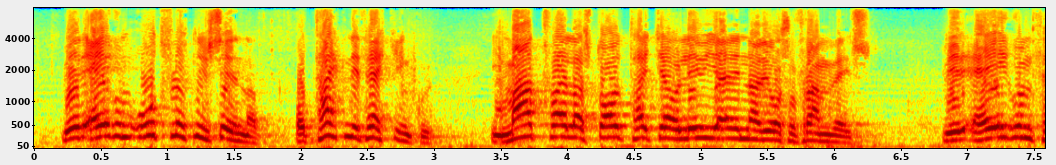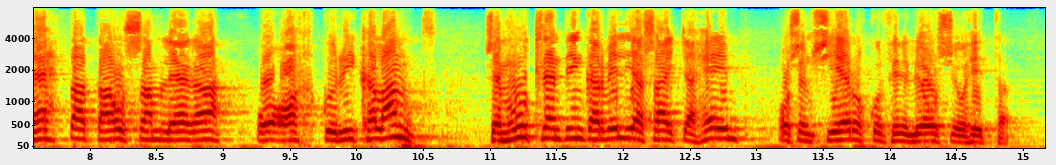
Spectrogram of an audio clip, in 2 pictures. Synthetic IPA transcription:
vɪðejɣʏmuːt̪flʏht̪niŋsɪðnaðɔɣt̪ʰajhknɪθɛhciŋkʏ̰imaːt̪faːjlast̪ɔlt̪ʰaːjcaɔɣlɪvjaɪnːaðɪɔsɔfɾamvejs | vɪðejɣʏmθɛht̪at̪aːwsamlɛɣaɔɣɔr̥kʏriːkalant̪ | sɛmuːt̪lɛnt̪iŋkaɾvɪljasaːjcaɦeːjmɔɣsɛmsjɛɾɔhkʏɾ̥fɪɾɪɾljoːwsɪɔɣɦɪt̪ʰːa̰

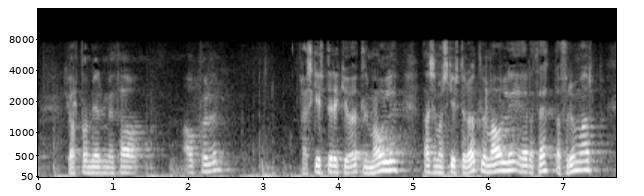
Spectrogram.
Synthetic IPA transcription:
çɔ̰l̥pamjɛɾmɛðθawa̰ːwkʰvœɾðʏm | θaðscɪft̪ɪɾɛhcɪaœt̪lʏmaːwlɪ | θaðsɛmhascɪft̪ɪɾœt̪lʏmaːwlɪɛɾaθɛht̪afɾʏmvar̥p

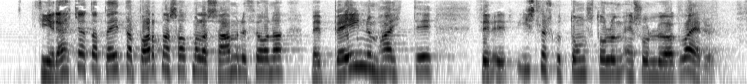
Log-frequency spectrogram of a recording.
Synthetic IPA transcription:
θiɛɾɛhcɪajht̪aðpeːjt̪apaɾt̪nasawht̪maːlasaːmɪnʏθjaːwanːamɛðpeːjnʏmɦajht̪ɪfɪɾɪɾist̪lɛnskʏt̪owmst̪owlʏmejnsɔlœːkvaːjɾʏ̰

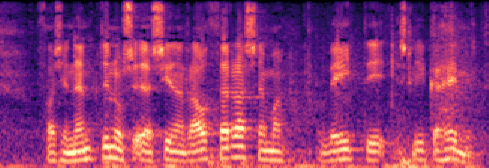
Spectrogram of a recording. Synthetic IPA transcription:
θasjɛnɛmt̪ɪnɔɣssiːðanraːwðθɛrːasɛːmaveːjt̪ɪst̪liːkaɦeːjmɪlt̪

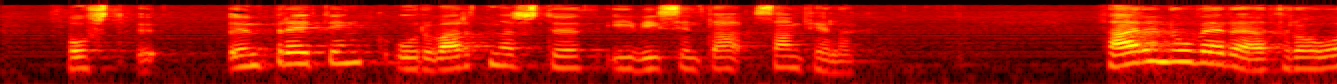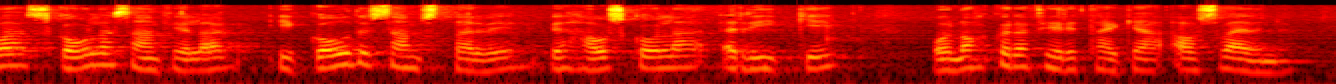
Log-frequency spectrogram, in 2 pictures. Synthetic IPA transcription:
howst̪ | ʏmpɾeːjt̪iŋkuɾvaɾt̪naɾ̥st̪œːðiviːsɪnt̪asamfjɛːlax | θaɾɛɾnuvɛːɾɪaðθɾoːwaskoːwlasamfjɛːlaɣikoːwðʏsamst̪aɾvɪvɪðɦaːwskoːwlariːcɪ | ɔɣnɔhkʏɾafɪːɾɪt̪ʰaːjcaʔawsvaːjðʏnʏ

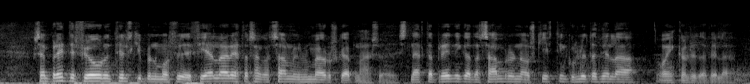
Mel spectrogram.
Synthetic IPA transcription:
sɛmpɾeːjt̪̬ɪɾ̥fjoːwɾʏnt̪ʰɪlsciːpʏnʏmawsɪːðɪfjɛːlaɾɛht̪ḁɾsamkʰam̥t̪samliŋknʏmɛɾuskɛpna̰ha̰sœ̰ðɪst̪nɛr̥t̪apɾejt̪niŋkvaɛt̪nḁsamɾʏnaawscɪft̪iŋkʏlʏːt̪afjɛːlaɣa | ɔɣejŋ̥kalʏːt̪a̰fjɛ̰ːla̰ɣa̰

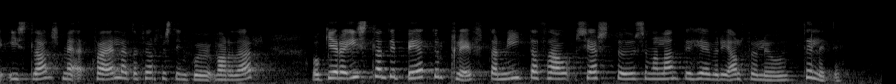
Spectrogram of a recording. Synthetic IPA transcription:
ʔist̪lansmɛkʰvaːðɛɾlat̪afjaɾ̥fɪst̪iŋkʏvaɾðaɾ̥ | ɔɣcɛːɾaist̪lant̪ɪpɛːt̪ʏɾ̥kʰleft̪aðniːt̪aθawsjɛr̥st̪œːðʏsɛmaðlant̪ɪɦɛvʏɾialfœwlɛɣʏt̪ʰɪlːɪjt̪ɪ

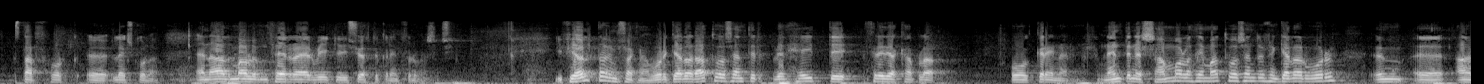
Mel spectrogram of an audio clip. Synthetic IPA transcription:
st̪aɾ̥sfol̥kleːjxskoːwla̰ | ɛnaðmaːwlʏmθejrːaɛɾvɪːcɪðisjœht̪ʏkɾejnfʏɾʏma̰sɪ̥ns | ifjœlt̪aʏmsvaknavɔɾʏcɛɾðaɾat̪hɔðasɛnt̪ɪɾvɪðɦeːjt̪ɪfɾɪːðjakʰapla | ɔɣkɾeːjnaɾɪ̰nːaɾ̥nɛnt̪ɪnɛɾ̥saːmːawlaθejmaːt̪ʰhɔðasɛnt̪̬ʏms̬ɛmcɛɾðaɾvɔːɾʏʏma

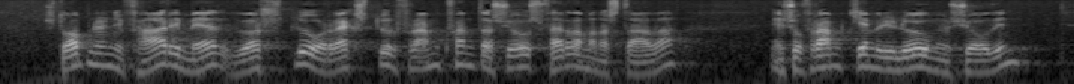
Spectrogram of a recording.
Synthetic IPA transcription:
st̪ɔpnʏnɪfaːɾɪmɛðvœr̥st̪lʏɔɣrɛkst̪ʏɾ̥fɾa̰mkʰvajmt̪asjowsfɛɾðamanːast̪aːða | ejnsɔɣfɾamcʰɛːmʏɾilœːɣʏmʏmsjoːwðɪn

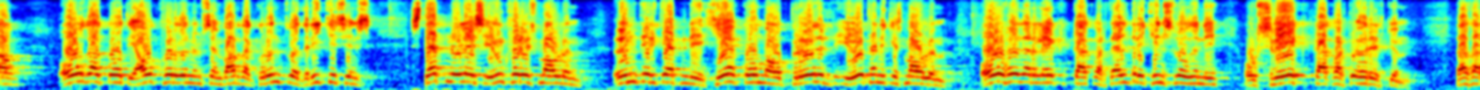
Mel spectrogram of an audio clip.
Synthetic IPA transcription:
w | oːwðakɔːt̪iaːwkʰvœɾðʏnʏmsɛmvaɾðakɾʏnt̪vœt̪lriːcɪsɪnsː | t̪ɛpnʏlejsiʏŋkʰvɛɾɪsmaːwlʏm | ʏnt̪ɪɾcɛpnɪçɛːɾkʰɔːmaɔpɾœːðliʏːt̪ʰanːicɪsmaːwlʏm | oːwɦejðaɾlekːakvar̥t̪ɛlt̪ɾɪcʰɪnsloːwðɪnːɪɔɣsvɪːkːakvar̥t̪œːɾɪr̥cʏm | θaθa

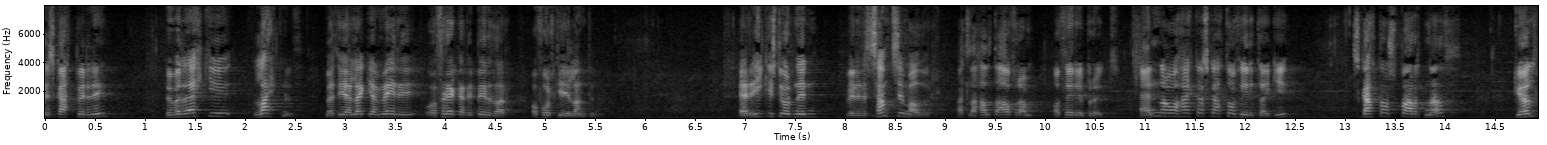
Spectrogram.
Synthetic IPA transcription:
ɪskaht̪̚pɪɾðɪ | θœvɛɾðɪɛhcɪ | lajhknʏð | mɛðθiaðlɛcːameːjɾɪɔɣafɾɛːkaɾɪpɪɾðaɾ | awfowl̥cɪilant̪ɪnʏ̰ | ɛnriːcɪst̪jowɾt̪nɪn | vɪɾðɪsam̥t̪sɛmːaːðʏɾ̥ | a̰jht̪laɦalt̪aaːwfɾamawθejɾːɪpɾœːɥt̪ | ɛnːawaɦajhkaskaht̪awfɪːɾɪt̪ʰaːjcɪ | skaht̪awspaɾt̪nað | cœlt̪

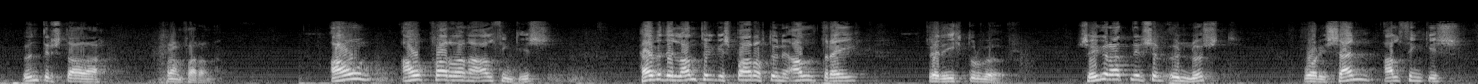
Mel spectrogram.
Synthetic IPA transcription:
ʏnt̪ɪɾ̥st̪aːðafɾamfa̰ːɾa̰nːa | awnawkʰvaɾðanaalθiɲcɪs | hɛvðɪlant̪ʰɪlcɪspaːɾɔht̪ʏnːɪalt̪ɾej | vɛɾɪiht̪uɾvœ̰ːɾ̥ | sɪɣɾat̪nɪɾ̥sɛmʏnːʏst̪ | vɔɾisɛnːalθiɲcɪs

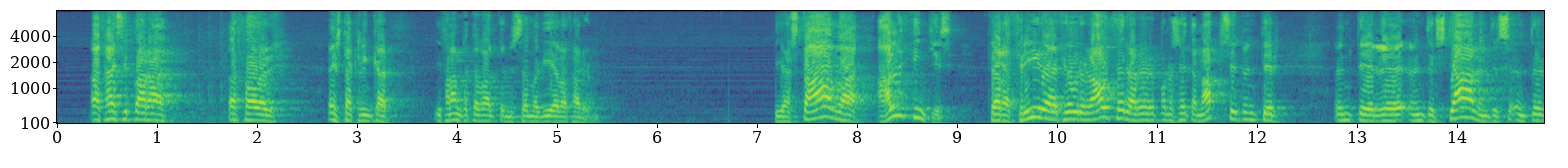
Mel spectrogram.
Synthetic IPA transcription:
aðθajsɪpaːɾa | aðθawɛɾ | ejnst̪akliŋkaɾ | ifɾamkʰant̪avalt̪ɪnɪsɛmaðvjɛːlaθaɾʏ̰m | iaðst̪aːðaalfiɲcɪs | θɛːɾːaðfɾiːɾaðɪfjowɾɪɾawθejrːaɾɛɾʏpunaseːjt̪anapn̥sɪt̪ʏnt̪ɪɾ̥ | ʏnt̪ɪɾʏnt̪ɪɾ̥st̪jaːlʏnt̪ɪɾsʏnt̪ɪɾ

